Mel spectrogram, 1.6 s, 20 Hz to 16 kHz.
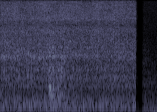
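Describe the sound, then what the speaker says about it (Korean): Onions and carrots sizzle steadily in hot oil in a pan, a continuous frying hiss with soft stirring, until it cuts off abruptly near the end. "양파가 2분의 1 정도 볶이고 나면 딱딱한 순서대로 넣는데 당근부터 넣고 볶았습니다"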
